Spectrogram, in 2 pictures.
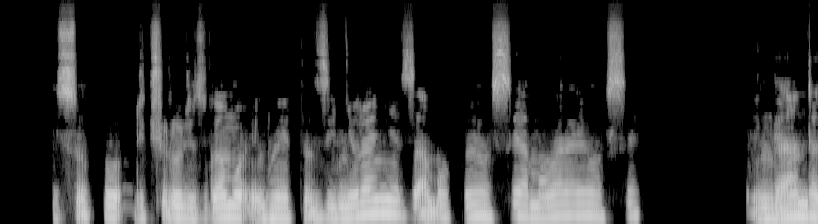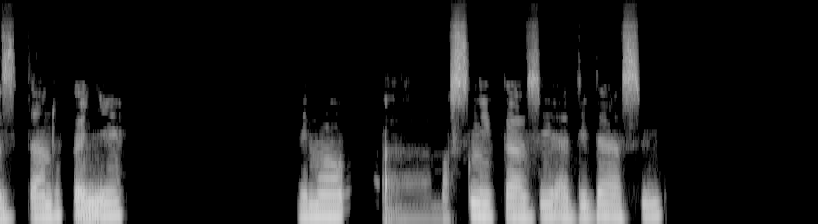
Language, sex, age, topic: Kinyarwanda, male, 25-35, finance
